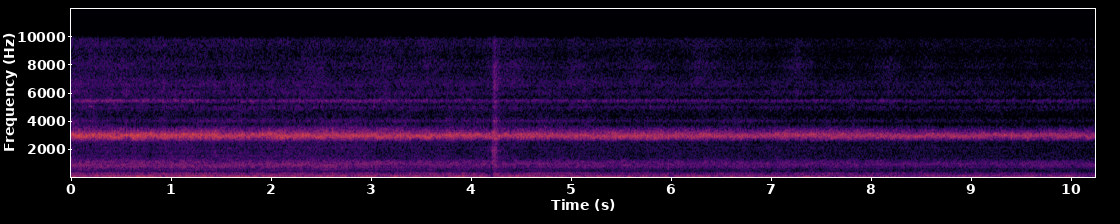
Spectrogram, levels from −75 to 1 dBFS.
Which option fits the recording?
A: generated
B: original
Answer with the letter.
A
